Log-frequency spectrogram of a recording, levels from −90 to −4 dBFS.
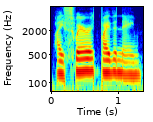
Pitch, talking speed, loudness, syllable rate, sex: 180 Hz, 260 wpm, -16 LUFS, 4.7 syllables/s, female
